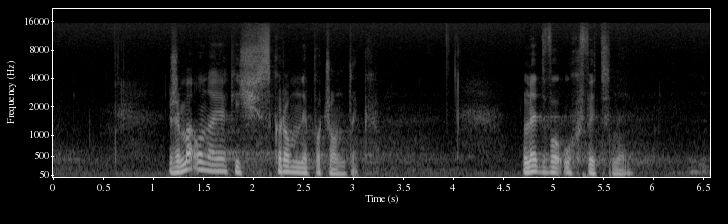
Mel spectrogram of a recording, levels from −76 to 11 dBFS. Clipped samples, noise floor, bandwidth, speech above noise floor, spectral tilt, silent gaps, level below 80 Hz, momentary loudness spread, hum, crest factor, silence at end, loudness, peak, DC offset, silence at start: under 0.1%; -48 dBFS; 19 kHz; 24 dB; -5.5 dB/octave; none; -50 dBFS; 23 LU; none; 18 dB; 0 s; -25 LUFS; -10 dBFS; under 0.1%; 0.05 s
